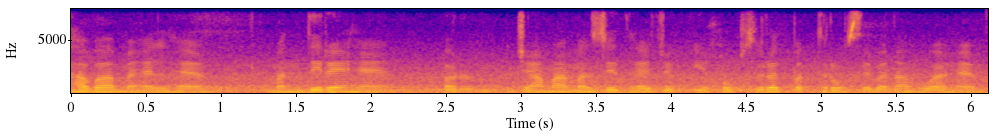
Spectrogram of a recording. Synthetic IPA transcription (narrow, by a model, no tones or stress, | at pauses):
ɦɐʋamɛɦɛlɦɛ̃ː | mɐ̃nd̪ɪɾẽɦɛ̃ | ɔːɾ | d͡ʒaːmamɐs̬d͡ʒɪd̪ɦɛd͡ʒoːkixuːbsuːɾət̪̚pɐt̪ʰːəɾõsebɐnaɦuaɦɛː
